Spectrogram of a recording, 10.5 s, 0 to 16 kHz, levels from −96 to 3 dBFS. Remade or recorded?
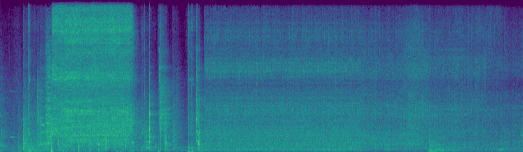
recorded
